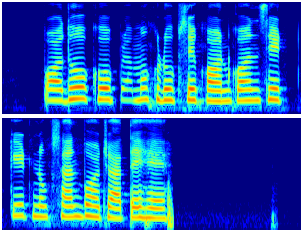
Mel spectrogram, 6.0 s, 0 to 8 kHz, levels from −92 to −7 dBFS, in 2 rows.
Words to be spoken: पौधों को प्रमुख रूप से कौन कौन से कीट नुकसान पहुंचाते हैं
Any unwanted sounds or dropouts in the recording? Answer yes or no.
no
